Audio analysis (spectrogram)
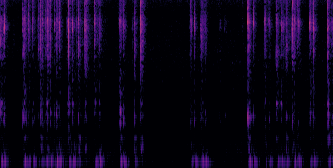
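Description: Fast fingertip typing, from fingers with white-painted nails, on a slim wireless keyboard with black plastic keys in a grey metal-look frame lying on a wooden table. Quick runs of short, dry clacks have a soft low thud and a bright click, each dying away almost at once. The bursts are broken by brief quiet pauses.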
